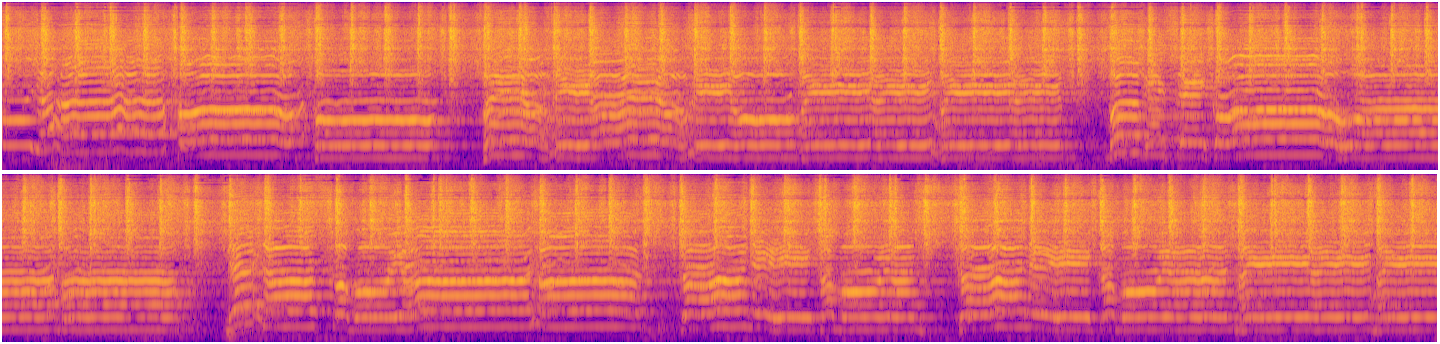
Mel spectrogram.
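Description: Singing in held notes with gliding changes of pitch, accompanied by a hand rattle shaken in a steady, even beat; the last note slides down at the end.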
